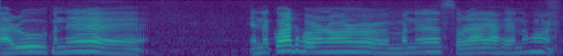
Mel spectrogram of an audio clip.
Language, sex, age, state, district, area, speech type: Assamese, female, 30-45, Assam, Golaghat, urban, spontaneous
